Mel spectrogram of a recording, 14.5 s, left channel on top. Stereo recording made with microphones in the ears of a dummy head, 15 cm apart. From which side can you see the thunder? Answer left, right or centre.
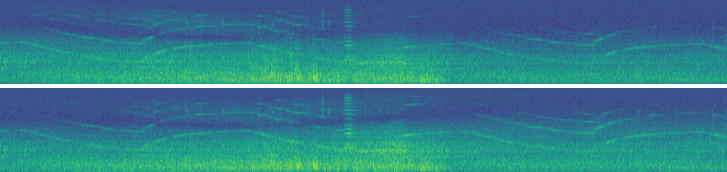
left.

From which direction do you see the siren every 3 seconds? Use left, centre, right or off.
left, centre, right, right, right.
